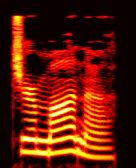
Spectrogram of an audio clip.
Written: germana

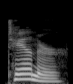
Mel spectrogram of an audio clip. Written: tannar

